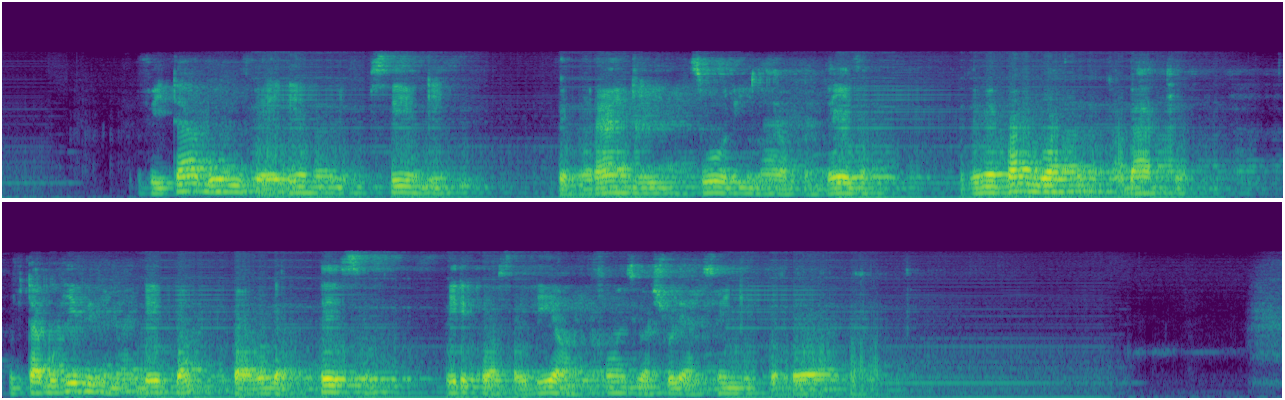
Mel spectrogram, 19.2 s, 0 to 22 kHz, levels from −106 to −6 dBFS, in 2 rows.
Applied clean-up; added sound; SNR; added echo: neural separator model SepFormer DNS4.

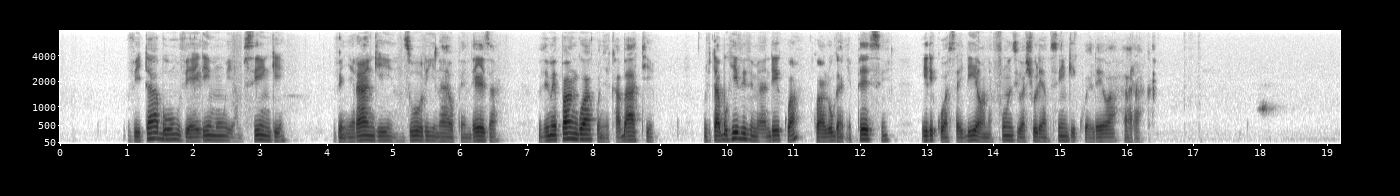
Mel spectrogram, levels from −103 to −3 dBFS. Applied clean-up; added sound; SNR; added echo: none; none; none; none.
